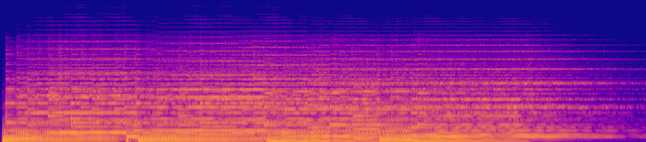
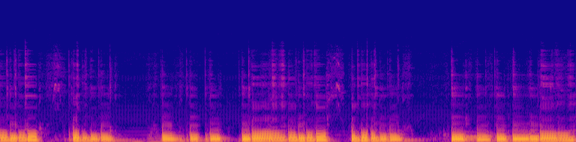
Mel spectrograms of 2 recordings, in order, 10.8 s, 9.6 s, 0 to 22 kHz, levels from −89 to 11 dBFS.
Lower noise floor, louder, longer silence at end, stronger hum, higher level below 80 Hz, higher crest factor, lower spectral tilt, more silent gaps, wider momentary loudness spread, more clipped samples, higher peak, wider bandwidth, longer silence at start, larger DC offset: second, -45 dBFS vs -51 dBFS; about the same, -17 LUFS vs -16 LUFS; first, 0.5 s vs 0 s; neither; about the same, -22 dBFS vs -20 dBFS; about the same, 12 dB vs 14 dB; second, -7.5 dB/octave vs -12.5 dB/octave; neither; about the same, 8 LU vs 6 LU; neither; second, -4 dBFS vs 0 dBFS; first, 8.4 kHz vs 3.5 kHz; about the same, 0.05 s vs 0 s; neither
